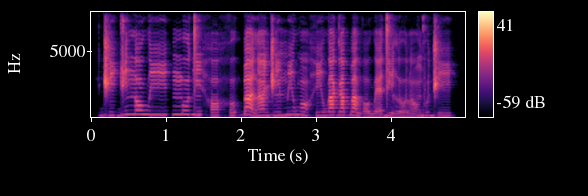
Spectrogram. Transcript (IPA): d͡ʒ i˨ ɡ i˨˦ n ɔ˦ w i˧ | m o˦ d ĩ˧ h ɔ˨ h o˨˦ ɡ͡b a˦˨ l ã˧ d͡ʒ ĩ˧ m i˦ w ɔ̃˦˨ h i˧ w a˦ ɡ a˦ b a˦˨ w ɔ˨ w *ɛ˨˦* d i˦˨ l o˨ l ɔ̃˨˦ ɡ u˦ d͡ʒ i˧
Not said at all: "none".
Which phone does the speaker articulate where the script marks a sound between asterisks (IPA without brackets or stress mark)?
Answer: ɛ˨˦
